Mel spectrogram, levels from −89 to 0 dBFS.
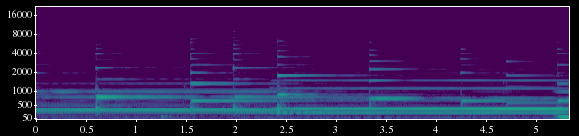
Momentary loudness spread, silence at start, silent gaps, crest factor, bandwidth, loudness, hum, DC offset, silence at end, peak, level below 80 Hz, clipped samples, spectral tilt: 6 LU; 0 s; none; 14 dB; 6.6 kHz; -43 LUFS; none; under 0.1%; 0 s; -28 dBFS; -66 dBFS; under 0.1%; -8 dB/octave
